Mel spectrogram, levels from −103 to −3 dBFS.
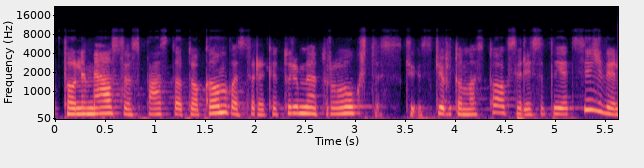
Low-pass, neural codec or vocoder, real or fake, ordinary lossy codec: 7.2 kHz; codec, 16 kHz, 2 kbps, X-Codec, HuBERT features, trained on general audio; fake; Opus, 24 kbps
